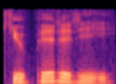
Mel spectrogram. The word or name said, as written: cupidity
